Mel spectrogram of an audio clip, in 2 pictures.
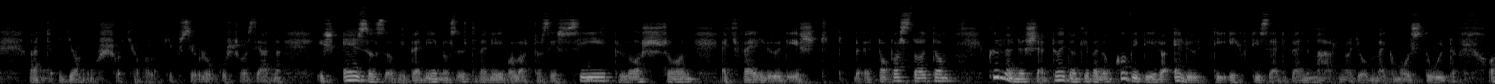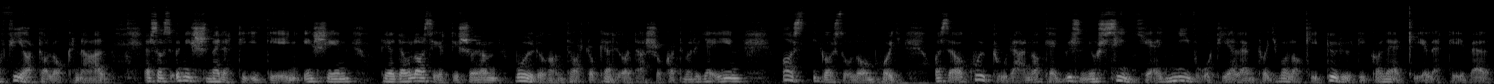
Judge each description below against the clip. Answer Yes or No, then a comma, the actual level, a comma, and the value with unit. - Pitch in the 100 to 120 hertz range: No, low, 130 Hz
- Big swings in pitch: Yes, wide, 6.5 semitones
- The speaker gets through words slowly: No, average, 130 wpm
